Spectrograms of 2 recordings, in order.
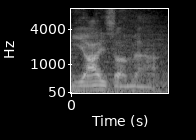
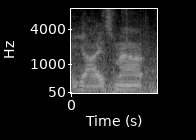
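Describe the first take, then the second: First: An extra vowel is heard between z and m. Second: No vowel is heard between z and m.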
